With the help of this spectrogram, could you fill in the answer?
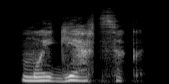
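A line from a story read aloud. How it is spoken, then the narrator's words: Surprised whisper. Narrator (Russian): прошептала она удивленно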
